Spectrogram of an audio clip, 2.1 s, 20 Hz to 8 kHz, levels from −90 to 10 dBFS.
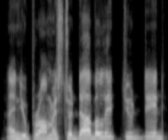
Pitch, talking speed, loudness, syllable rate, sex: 195 Hz, 200 wpm, -17 LUFS, 5.8 syllables/s, male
